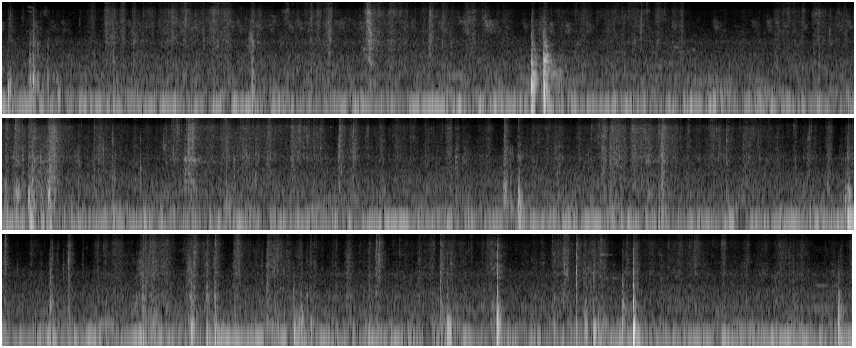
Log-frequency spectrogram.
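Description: Dry leaves and garden debris rustling as they are gathered and tossed by hand, with a few sharp knocks, under a steady low rumble.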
